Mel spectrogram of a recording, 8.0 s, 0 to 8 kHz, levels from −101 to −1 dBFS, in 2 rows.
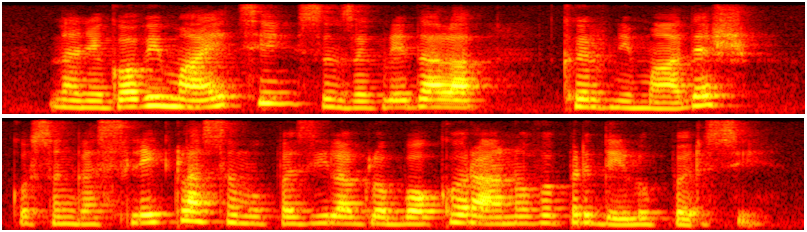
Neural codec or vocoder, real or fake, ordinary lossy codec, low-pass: none; real; none; 7.2 kHz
